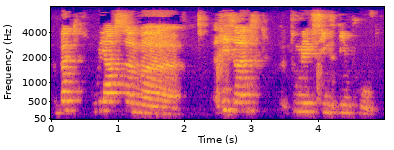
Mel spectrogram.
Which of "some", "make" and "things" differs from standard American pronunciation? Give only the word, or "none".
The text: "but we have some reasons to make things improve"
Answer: things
